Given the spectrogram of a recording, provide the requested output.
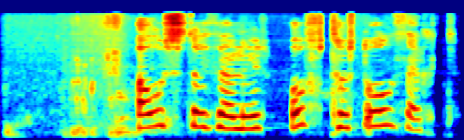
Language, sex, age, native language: Icelandic, female, 8, Icelandic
